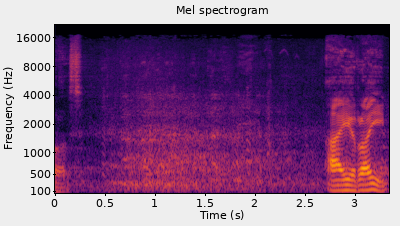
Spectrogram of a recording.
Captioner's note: laughter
